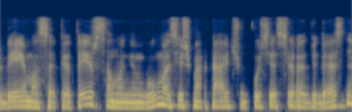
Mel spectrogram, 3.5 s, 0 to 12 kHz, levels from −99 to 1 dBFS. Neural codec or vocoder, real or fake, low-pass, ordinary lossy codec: codec, 16 kHz, 4.8 kbps, FACodec; fake; 7.2 kHz; MP3, 96 kbps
